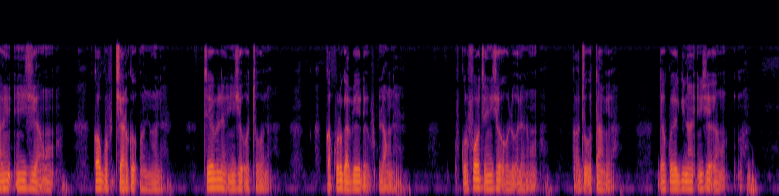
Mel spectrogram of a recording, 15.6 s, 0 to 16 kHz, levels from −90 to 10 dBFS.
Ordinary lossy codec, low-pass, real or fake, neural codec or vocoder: Opus, 64 kbps; 7.2 kHz; real; none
